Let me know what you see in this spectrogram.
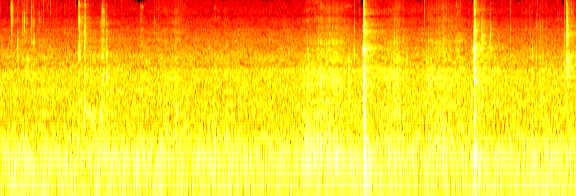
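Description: Chewing a mouthful of crunchy corn-puff cereal with milk: quiet chewing broken by a handful of sharp crunches, two louder ones in the second half.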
